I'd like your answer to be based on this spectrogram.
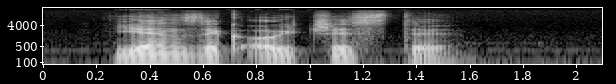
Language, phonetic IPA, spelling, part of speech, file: Polish, [ˈjɛ̃w̃zɨk ɔjˈt͡ʃɨstɨ], język ojczysty, noun, Pl-język ojczysty.ogg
